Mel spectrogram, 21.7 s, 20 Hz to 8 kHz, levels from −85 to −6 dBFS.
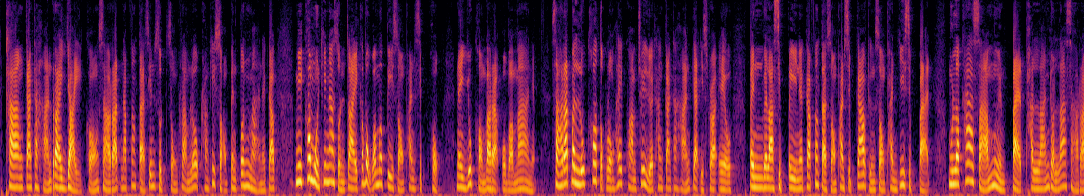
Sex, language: male, Thai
